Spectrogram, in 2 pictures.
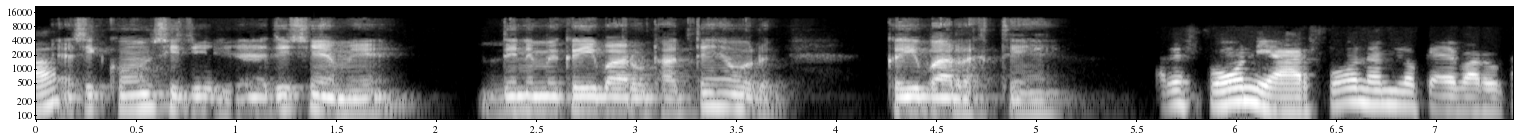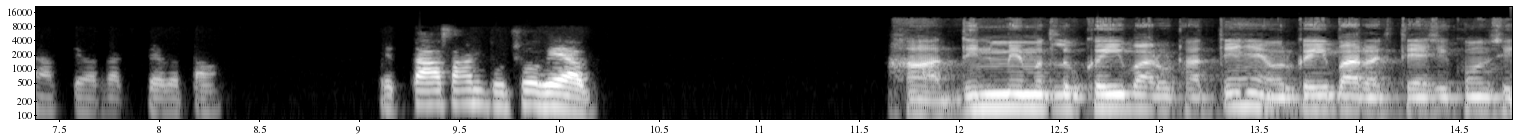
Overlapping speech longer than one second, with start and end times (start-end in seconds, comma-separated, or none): none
